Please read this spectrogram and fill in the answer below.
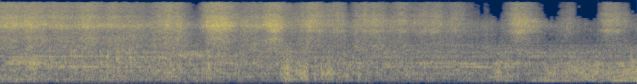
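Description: Fish-and-ski boat under way on choppy lake water: a steady motor hum under wind rushing over the microphone, with uneven surges of hissing spray as the hull slaps through the waves.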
